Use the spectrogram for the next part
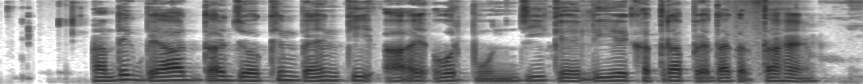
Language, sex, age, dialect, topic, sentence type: Hindi, male, 56-60, Kanauji Braj Bhasha, banking, statement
